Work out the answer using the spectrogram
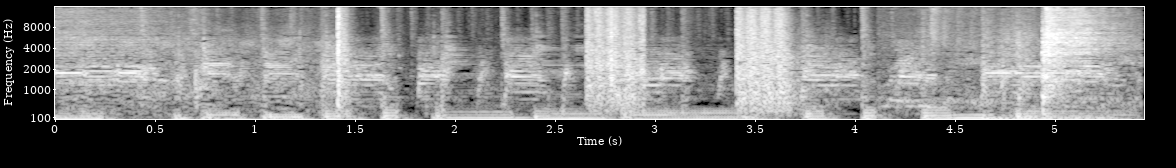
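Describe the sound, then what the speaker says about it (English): Special-effects gunfire crackles on a TV series set for Transporter: The Series, with rapid bursts and single loud shots in quick succession, layered over a pulsing background rhythm. "We have huge gunfights this afternoon"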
